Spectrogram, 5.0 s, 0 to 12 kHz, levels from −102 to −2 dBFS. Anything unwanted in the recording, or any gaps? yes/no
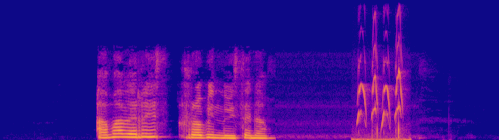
yes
